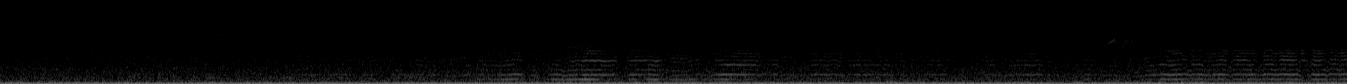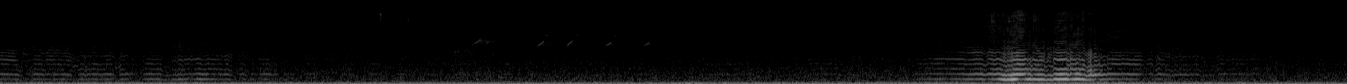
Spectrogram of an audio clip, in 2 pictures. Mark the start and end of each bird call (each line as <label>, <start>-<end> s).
Great Crested Flycatcher (Myiarchus crinitus), 10.9-11.5 s
Great Crested Flycatcher (Myiarchus crinitus), 17.9-20.3 s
